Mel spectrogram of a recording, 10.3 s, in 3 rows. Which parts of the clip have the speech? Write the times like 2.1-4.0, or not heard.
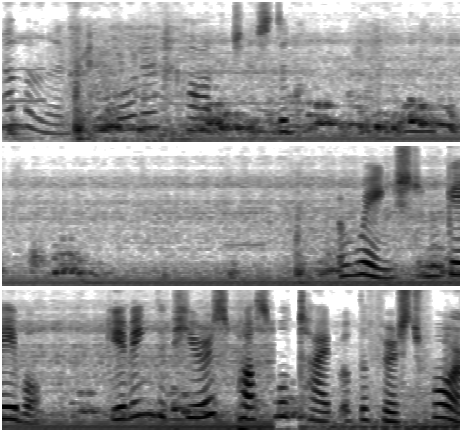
0.0-2.2, 6.0-10.2.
